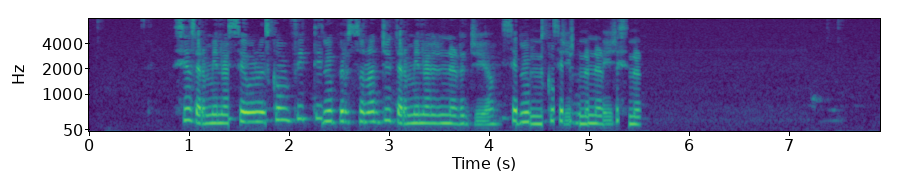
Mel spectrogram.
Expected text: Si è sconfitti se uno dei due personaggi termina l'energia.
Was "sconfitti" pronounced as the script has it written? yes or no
no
